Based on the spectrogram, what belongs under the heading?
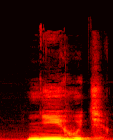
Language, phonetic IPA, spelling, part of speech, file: Ukrainian, [ˈnʲiɦɔtʲ], ніготь, noun, Uk-ніготь.ogg
- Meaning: nail (fingernail or toenail)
